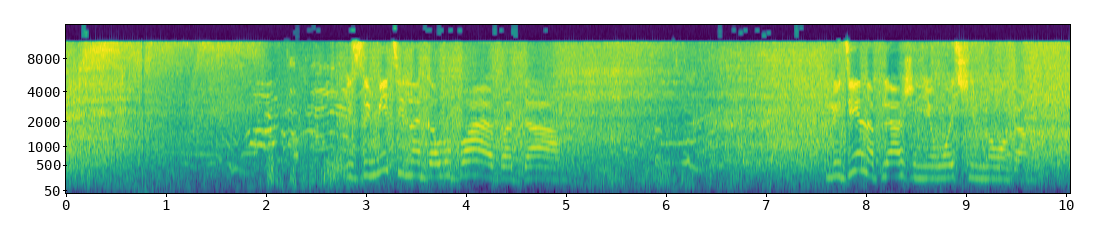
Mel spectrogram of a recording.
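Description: Small waves wash and break onto a shore.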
